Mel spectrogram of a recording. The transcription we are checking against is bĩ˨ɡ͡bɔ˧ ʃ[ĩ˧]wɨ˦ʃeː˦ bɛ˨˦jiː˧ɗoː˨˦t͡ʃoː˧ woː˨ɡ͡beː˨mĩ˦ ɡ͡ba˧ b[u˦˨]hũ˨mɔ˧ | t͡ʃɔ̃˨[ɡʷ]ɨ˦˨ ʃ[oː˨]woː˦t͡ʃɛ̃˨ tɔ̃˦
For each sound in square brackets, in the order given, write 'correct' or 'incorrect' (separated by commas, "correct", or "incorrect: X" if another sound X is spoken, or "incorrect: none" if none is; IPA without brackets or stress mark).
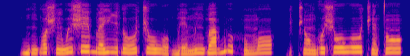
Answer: incorrect: ĩ˨, correct, correct, incorrect: oː˦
